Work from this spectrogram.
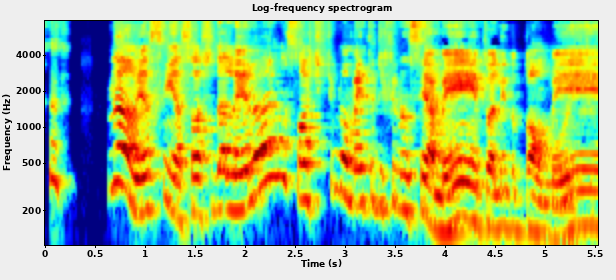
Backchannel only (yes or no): yes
